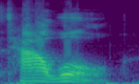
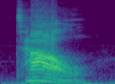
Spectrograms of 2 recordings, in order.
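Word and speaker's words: Tau: you know, Tao. T AU. I could pronounce it as Tao. Towel.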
